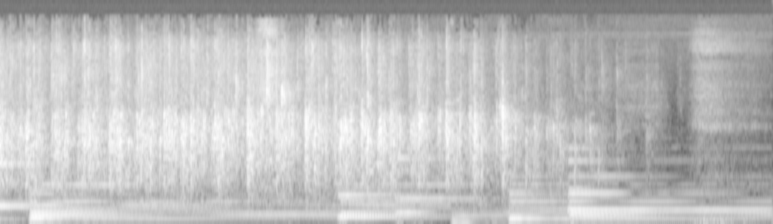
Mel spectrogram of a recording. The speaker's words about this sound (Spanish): Dale un aplauso al Señor, vamos.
